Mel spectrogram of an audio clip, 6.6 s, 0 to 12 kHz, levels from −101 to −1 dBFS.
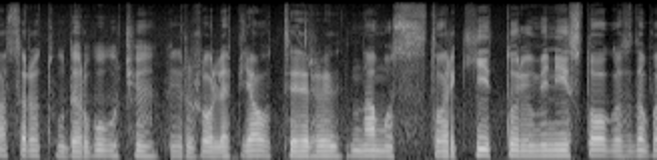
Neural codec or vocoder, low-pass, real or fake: none; 10.8 kHz; real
